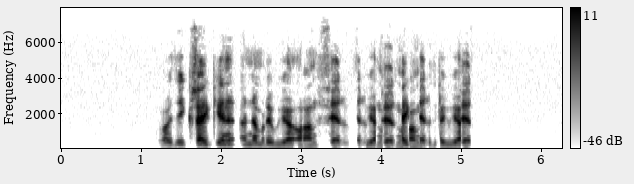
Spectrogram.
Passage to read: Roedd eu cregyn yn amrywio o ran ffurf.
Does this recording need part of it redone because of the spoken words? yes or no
yes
